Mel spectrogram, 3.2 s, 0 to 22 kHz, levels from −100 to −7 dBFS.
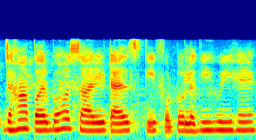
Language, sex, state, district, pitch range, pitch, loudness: Hindi, female, Madhya Pradesh, Dhar, 190-205 Hz, 200 Hz, -16 LUFS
